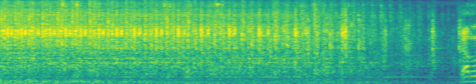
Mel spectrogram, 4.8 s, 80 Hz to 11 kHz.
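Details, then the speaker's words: Belarus 250AS diesel tractor that sat for years, with a leak at the first-stage fuel filter seal. Steady clatter at about 220 beats a minute never climbs, then dies away: the engine only idles and won't gain RPM. "I'm going to put it up here in this seal and hopefully get that sealed back off and and then try to crank it again and see what is still why it won't grip. It won't gain any RPM."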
